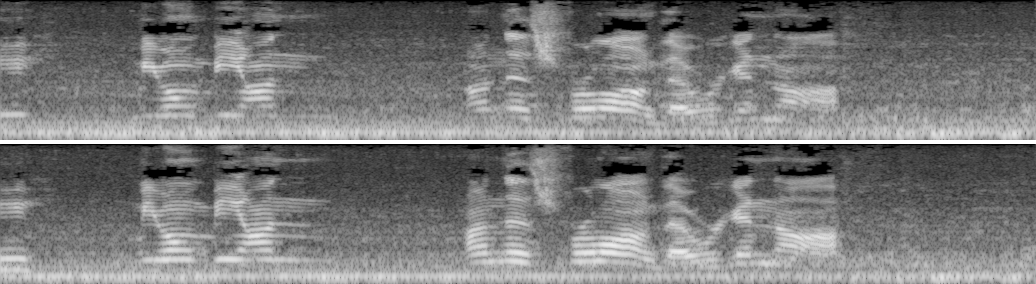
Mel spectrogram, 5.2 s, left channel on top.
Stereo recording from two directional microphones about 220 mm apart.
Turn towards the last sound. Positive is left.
turn(degrees=-15)  # may be behind; listen again after turning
